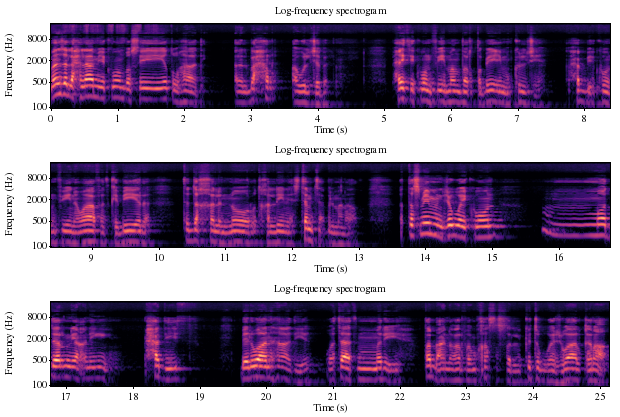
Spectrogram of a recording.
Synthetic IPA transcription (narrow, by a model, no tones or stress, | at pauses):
manzalʔaħlaːmjakuːnbɑsiːt̪ˤwɦaːd̪i | ʔɪlbaħɾ | ʔawɪld͡ʒabal | b̥ħeːθjakuːnfiːmɑnðˤɑɾˤt̪ˤɑbiːʕimɪnkʊlːd͡ʒɪha | ʔaħabːjakʰuːnfiːnawaːfɪðkabiːɾa | t̪ad̪axːalɪnːoːɾwɪt̪xalːiːniʔast̪amt̪ʰɪʕbɪlmanɑ̰ːðˤ | ʔɪt̪ːɑsˤmiːmːɪnd͡ʒawːajakʰuːn | mʊd̪ɪɾˤnjaʕni | ħad̪iːθ | bʔalwaːnɦaːd̪ɪja | waθaːt̪mʊɾiːħ | t̪ˤɑbʕɑnɣʊɾfamʊxɑsˤːɨsˤlɪlkʊt̪ʊbwʔad͡ʒwaːʔlqɨɾaːʔa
